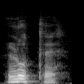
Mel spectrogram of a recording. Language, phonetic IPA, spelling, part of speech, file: Polish, [ˈlutɨ], luty, noun / adjective, Pl-luty.ogg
